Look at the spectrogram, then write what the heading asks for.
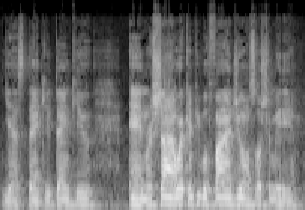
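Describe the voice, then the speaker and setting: A man's voice: medium pitch, steady tone, a little fast. A man hosting a sports podcast in a casual, chatty way, speaking directly to listeners and guests. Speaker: podcast host. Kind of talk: casual sports talk with guests and sponsor reads.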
